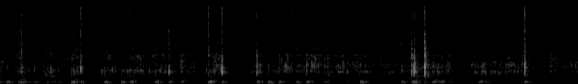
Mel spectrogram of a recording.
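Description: A cotton swab scratches in the gaps between the black plastic keys of a dirty laptop keyboard while the other hand rests on the palm rest. Quiet, dry scratching and rubbing comes in short bursts separated by brief silences, with a few sharper clicks near the end.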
